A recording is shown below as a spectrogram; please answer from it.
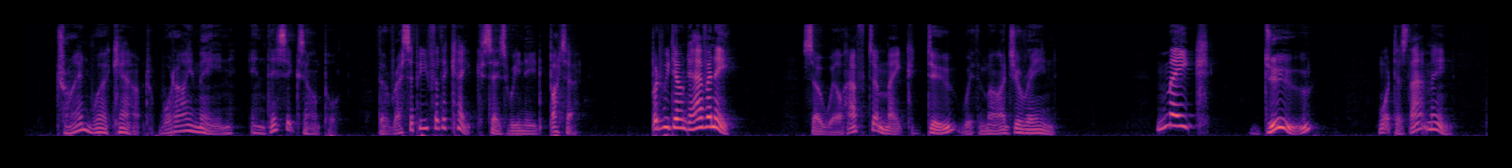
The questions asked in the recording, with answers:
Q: Make do? What does that mean?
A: To make do means to use what is available when you do not have the right thing or enough of the right thing.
